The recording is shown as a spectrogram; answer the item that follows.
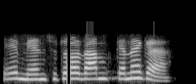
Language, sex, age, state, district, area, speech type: Assamese, female, 45-60, Assam, Biswanath, rural, conversation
